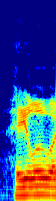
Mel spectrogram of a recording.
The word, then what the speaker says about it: HaLow: So you may have seen this already, but the Wi-Fi Alliance actually introduced a low-power, long-range Wi-Fi, which is called Wi-Fi Halo, I guess you could call it, but it's spelled H-A-L-O-W.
